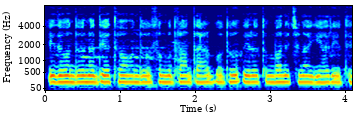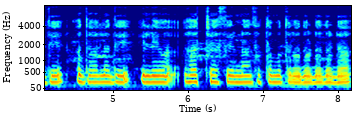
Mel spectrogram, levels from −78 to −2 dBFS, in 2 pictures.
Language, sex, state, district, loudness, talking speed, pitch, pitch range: Kannada, female, Karnataka, Chamarajanagar, -25 LUFS, 145 wpm, 190 Hz, 185-195 Hz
